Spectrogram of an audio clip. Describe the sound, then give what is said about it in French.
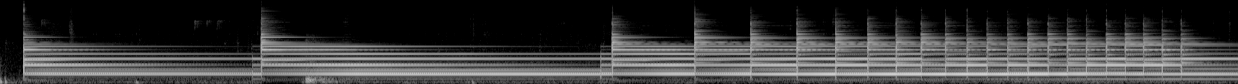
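A struck metal signal at a Zen monastery, calling people to meals, rings out with bright, sustained bell-like tones: a few spaced blows at first, then a quickening series of strikes that speeds into a rapid, steady clangor. “On a ici le métal qui, lui, appelle pour les repas.”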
